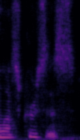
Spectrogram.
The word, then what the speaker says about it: Las Cruces: There's a Cracker Barrel in Las Cruces. That's the way you pronounce it.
